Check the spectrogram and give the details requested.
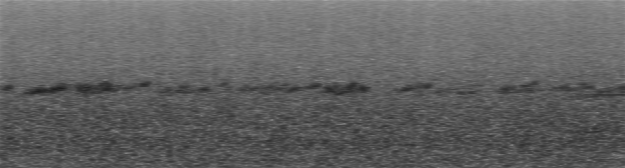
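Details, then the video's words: Frogs at a forest river trill in rapid, overlapping bursts of high, rattling notes that run almost without pause, layered over the even roar of the water in a pristine, moss-covered woodland. "River and Frogs sleep sounds"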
